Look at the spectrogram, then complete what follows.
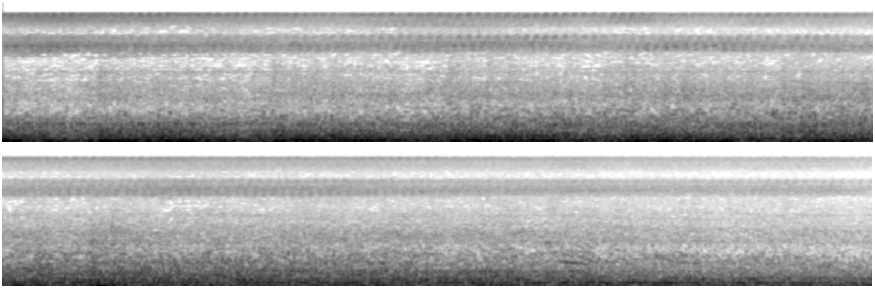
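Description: Low rumble of a passing vehicle, loudest at the start and fading away over the following seconds.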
